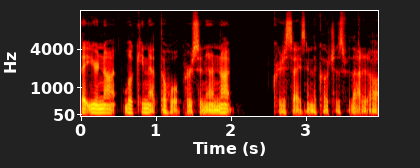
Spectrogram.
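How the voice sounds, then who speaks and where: A woman with an American accent speaks in a very deep, low voice with vocal fry, on a very clean recording with a silent background and a dry, close sound with no echo. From Seattle, US Pacific Northwest. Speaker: high school running coach. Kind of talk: interview conversation. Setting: studio.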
